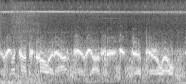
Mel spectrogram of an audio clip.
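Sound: police helicopter flying overhead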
